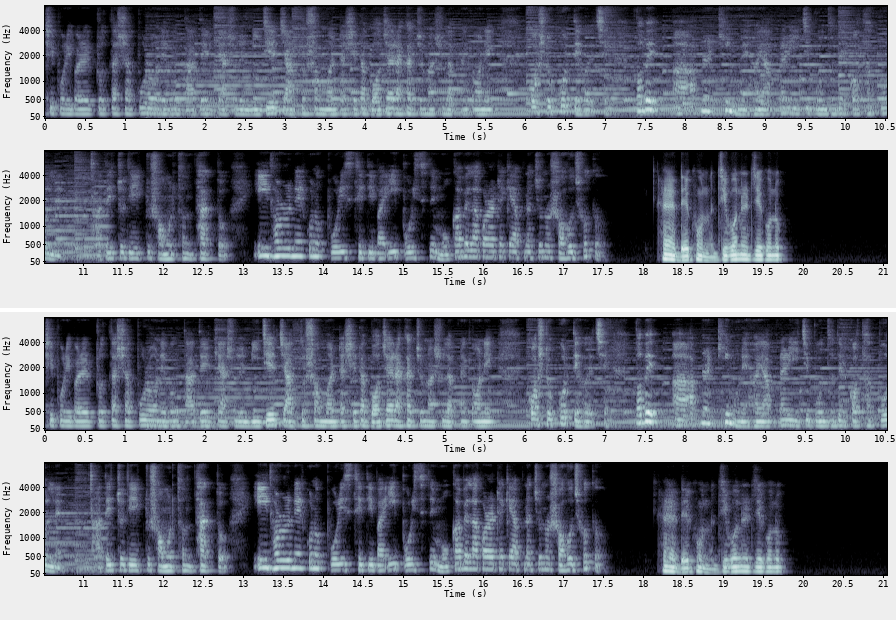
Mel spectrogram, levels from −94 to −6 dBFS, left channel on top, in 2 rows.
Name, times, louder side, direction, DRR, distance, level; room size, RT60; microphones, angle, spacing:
voice 1, 0.0-10.8 11.1-17.5, right 3 dB, 80° right, 0.8 m, -30 dB
sound 1, 1.2-11.3, left 3 dB, 55° left, 0.8 m, -36 dB
voice 2, 18.2-19.7, left 4 dB, 90° left, 0.4 m, -21 dB
3.0 x 2.6 x 2.6 m
head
